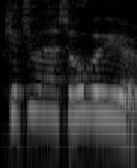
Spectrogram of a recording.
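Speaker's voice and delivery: high-pitched mock yell. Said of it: "you can yell at and just be like".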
